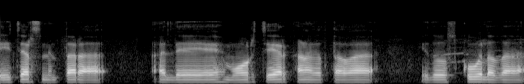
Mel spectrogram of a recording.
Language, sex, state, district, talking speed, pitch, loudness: Kannada, male, Karnataka, Gulbarga, 115 wpm, 110 Hz, -17 LUFS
